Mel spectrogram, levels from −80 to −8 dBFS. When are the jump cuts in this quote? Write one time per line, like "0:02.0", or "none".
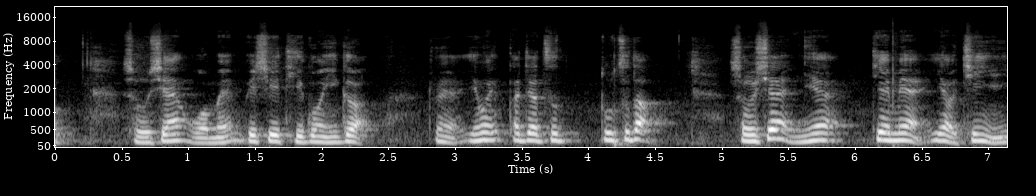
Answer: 0:02.7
